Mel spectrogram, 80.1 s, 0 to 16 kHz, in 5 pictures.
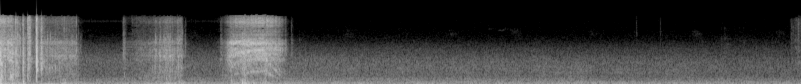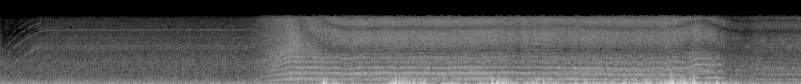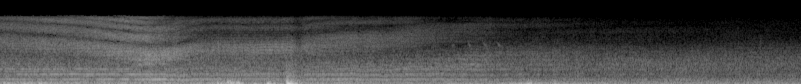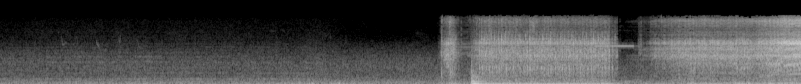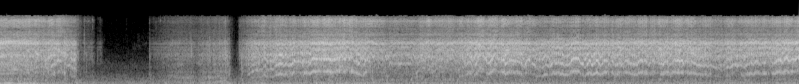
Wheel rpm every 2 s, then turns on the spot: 30, 10, 50, 0, 0, 0, 0, 0, 0, 0, 0, 0, 0, 0, 0, 0, 0, 0, 0, 0, 0, 0, 0, 0, 0, 0, 0, 0, 20, 30, 30, 80, 100, 10, 50, 120, 120, 100, 120, 120.
0-2 56-60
